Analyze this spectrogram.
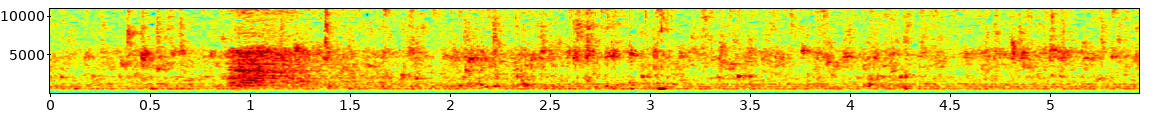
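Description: A steady background hum with hiss. About a second in there is a brief rustle, and a small click comes near the middle.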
